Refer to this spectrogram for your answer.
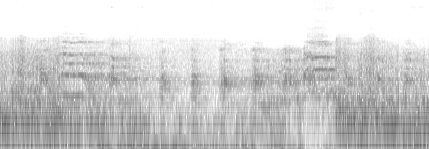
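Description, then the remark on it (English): Chickens cluck and squawk loudly amid a dense, constant rumbling din of British artillery fire with occasional sharp bursts, continuing without pause and with no talking. “British artillery shelling German chickens.”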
